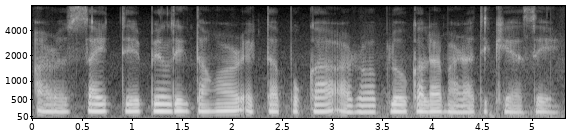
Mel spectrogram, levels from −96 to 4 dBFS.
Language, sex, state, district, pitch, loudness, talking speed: Nagamese, female, Nagaland, Dimapur, 95 Hz, -15 LUFS, 135 wpm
